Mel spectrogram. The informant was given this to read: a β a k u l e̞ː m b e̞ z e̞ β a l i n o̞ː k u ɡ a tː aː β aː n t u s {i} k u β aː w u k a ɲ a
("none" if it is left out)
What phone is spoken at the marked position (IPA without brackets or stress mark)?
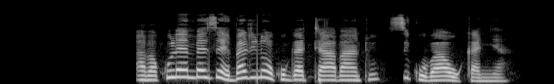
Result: i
